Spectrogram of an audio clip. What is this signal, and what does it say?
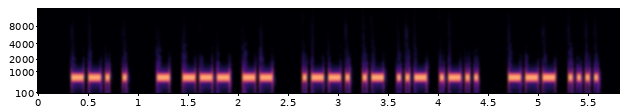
Morse code, heard as a keyed tone, about 28 wpm, 700 Hz. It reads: GE TOM PAUL OH
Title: K1USN SST QSO Practice - 28wpm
